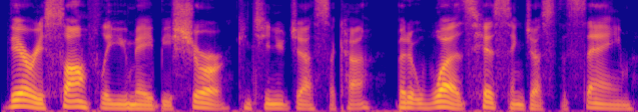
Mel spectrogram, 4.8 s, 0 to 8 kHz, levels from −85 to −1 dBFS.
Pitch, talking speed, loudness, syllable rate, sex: 120 Hz, 190 wpm, -21 LUFS, 4.9 syllables/s, female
